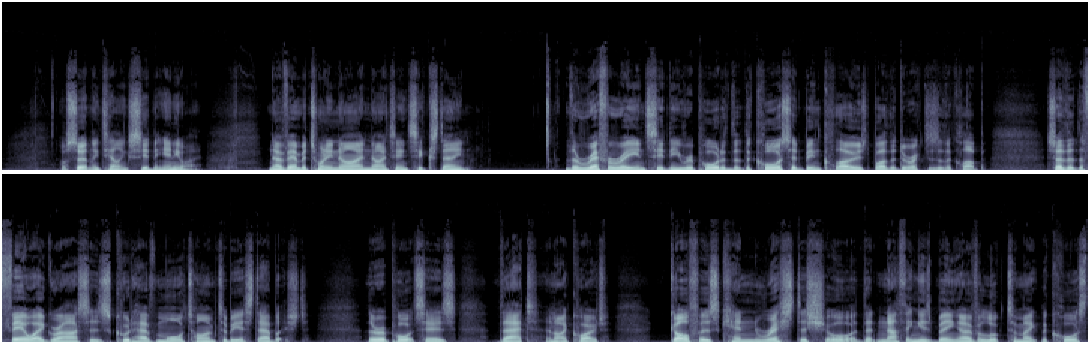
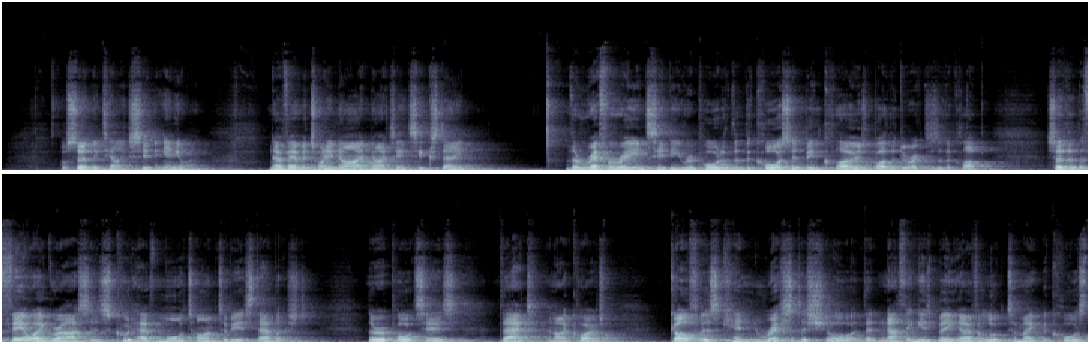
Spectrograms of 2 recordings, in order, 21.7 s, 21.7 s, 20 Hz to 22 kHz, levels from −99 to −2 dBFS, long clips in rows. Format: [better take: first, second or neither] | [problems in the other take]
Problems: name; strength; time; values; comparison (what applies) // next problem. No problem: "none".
first | room echo; slight; dies away in 0.7 s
